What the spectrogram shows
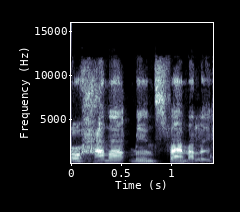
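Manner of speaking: small, animated cartoon alien creature voice. Demonstrating a series of cartoon character voices: Stitch voice. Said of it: "That's Stitch".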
